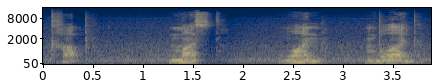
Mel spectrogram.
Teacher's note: the short youu becomes more nasal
